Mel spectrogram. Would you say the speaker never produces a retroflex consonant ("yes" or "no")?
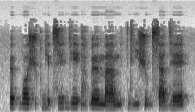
yes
